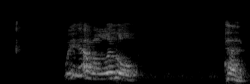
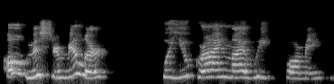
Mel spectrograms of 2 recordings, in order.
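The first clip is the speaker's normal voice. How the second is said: louder eager pleading; eager hen; 6 semitones higher, 7 dB louder than usual. Acted. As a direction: call up sweetly to the miller. Hen asks the miller.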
